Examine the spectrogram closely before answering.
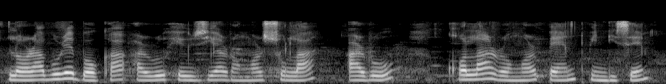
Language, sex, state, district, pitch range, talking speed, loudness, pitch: Assamese, female, Assam, Kamrup Metropolitan, 195-220 Hz, 100 wpm, -16 LUFS, 200 Hz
